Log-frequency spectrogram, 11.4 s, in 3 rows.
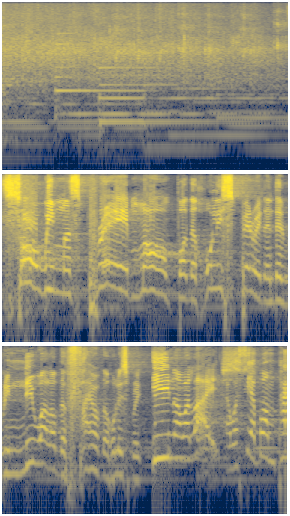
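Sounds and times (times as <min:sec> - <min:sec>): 
audience clapping hands: 0:00.0 - 0:05.0
speech: 0:00.7 - 0:01.1, 0:04.1 - 0:11.4.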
